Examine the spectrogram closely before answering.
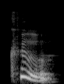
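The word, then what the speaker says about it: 九: The number nine coup sounds like suffering.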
